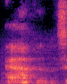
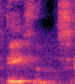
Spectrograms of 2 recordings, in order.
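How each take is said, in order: First: Said in the usual way. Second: Athens as AY-thenz; long A at the start of Athens; Illinois pronunciation. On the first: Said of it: "most of us call Athens". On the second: Shown as a demonstration. Telling how Illinois and Kentucky say it, Athens with a long A. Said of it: "is referred to as Athens".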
